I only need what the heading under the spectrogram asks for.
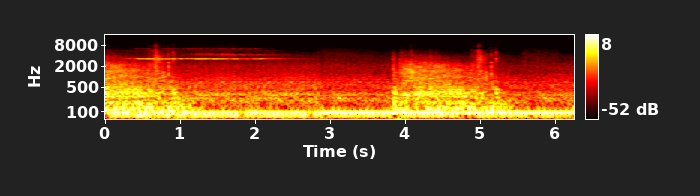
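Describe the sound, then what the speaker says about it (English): Subway train in the video game Max Payne rolling toward Roscoe Street Station: a steady low rumble of cars on the rails with a thin wheel squeal above it, continuous and close throughout. "the train doors had already shut behind me, and I was in for the ride"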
